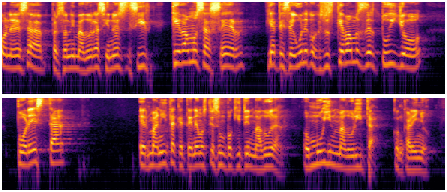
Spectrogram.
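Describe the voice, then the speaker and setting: Loudness stays very even while the speech moves at a moderate pace with lively intonation. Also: man, quiet background. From Mexico. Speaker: pastor; pastor preaching. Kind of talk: sermon. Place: church. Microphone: handheld.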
